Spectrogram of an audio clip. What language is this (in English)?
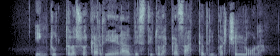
Italian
